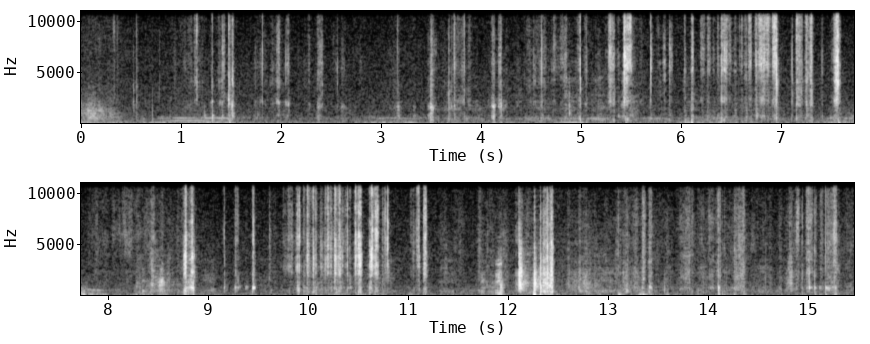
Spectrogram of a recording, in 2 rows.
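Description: A steel awl scraping and picking at old gasket remnants, dried hard like plastic, in the groove of a Toyota 3S-FE-family oil pump housing: an irregular run of short scratches and clicks.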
